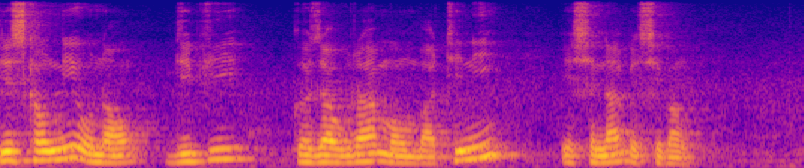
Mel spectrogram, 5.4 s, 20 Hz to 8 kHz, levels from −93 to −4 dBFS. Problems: constant background noise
